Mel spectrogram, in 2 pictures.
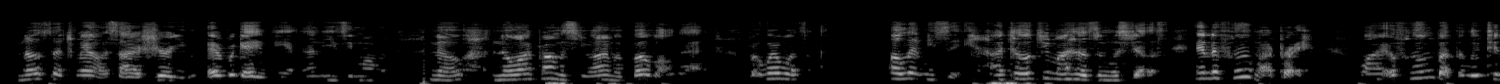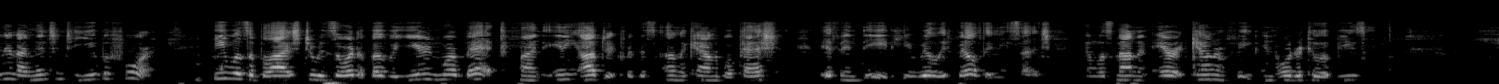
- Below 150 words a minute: No, average, 180 wpm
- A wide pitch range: Yes, wide, 7.6 semitones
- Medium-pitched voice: No, high, 230 Hz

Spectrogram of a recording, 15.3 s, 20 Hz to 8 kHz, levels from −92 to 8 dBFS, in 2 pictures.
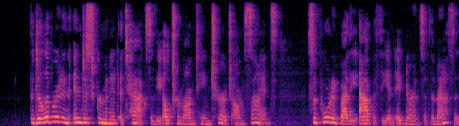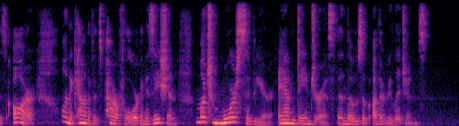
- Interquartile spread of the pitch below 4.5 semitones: No, wide, 5.6 semitones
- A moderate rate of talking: Yes, average, 145 wpm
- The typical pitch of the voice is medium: No, high, 205 Hz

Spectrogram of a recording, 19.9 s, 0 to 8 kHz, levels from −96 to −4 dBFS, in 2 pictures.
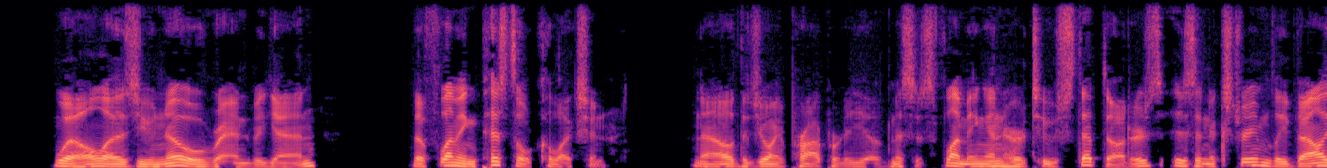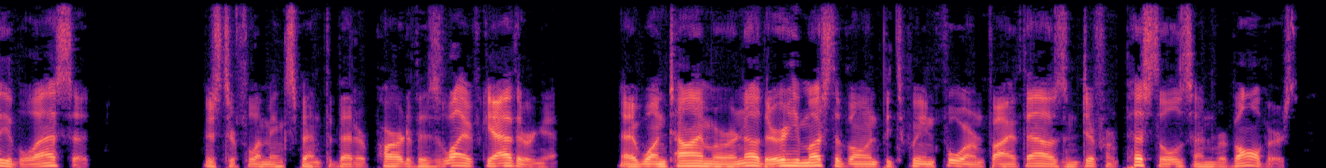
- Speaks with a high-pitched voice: No, low, 105 Hz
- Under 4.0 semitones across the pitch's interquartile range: Yes, average, 3.4 semitones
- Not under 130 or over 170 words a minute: Yes, average, 165 wpm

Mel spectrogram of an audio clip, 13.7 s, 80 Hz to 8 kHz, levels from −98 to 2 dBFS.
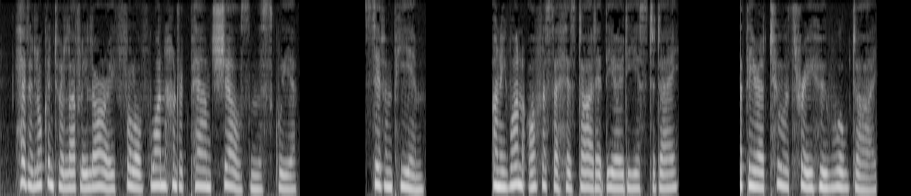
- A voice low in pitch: No, high, 225 Hz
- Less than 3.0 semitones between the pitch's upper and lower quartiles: Yes, narrow, 2.4 semitones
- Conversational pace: Yes, average, 160 wpm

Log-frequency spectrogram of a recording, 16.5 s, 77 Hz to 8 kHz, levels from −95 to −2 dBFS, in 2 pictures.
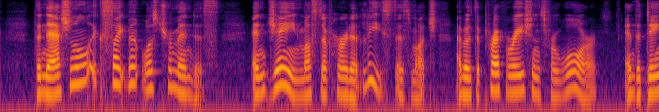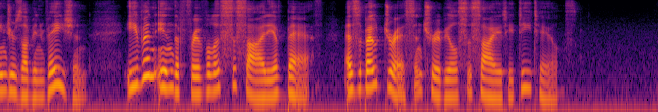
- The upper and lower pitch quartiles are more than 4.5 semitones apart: Yes, average, 5.3 semitones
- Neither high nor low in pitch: Yes, medium, 175 Hz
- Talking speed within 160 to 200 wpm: No, average, 140 wpm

